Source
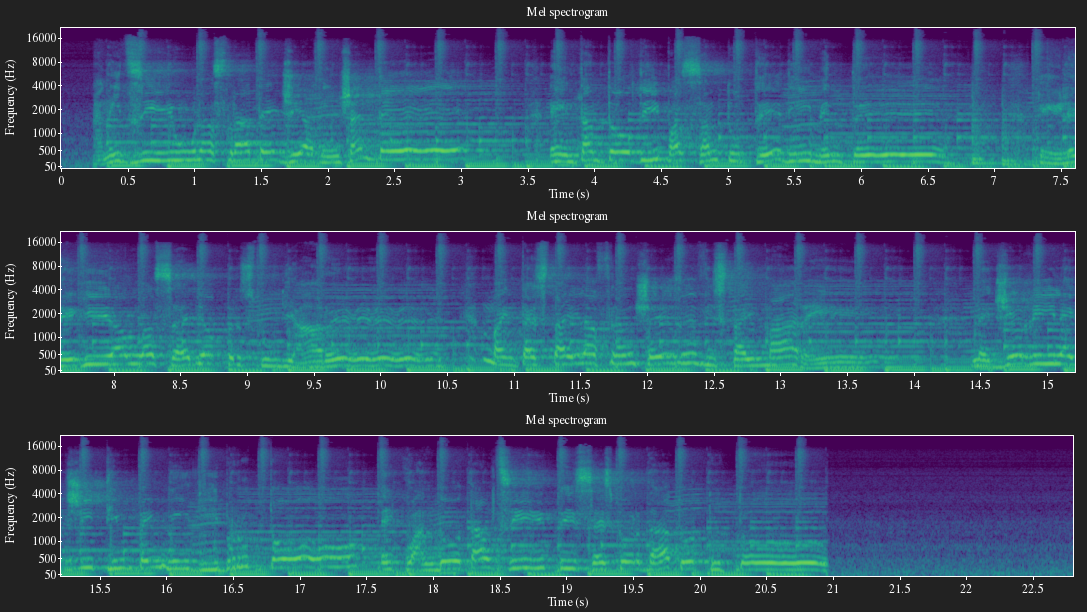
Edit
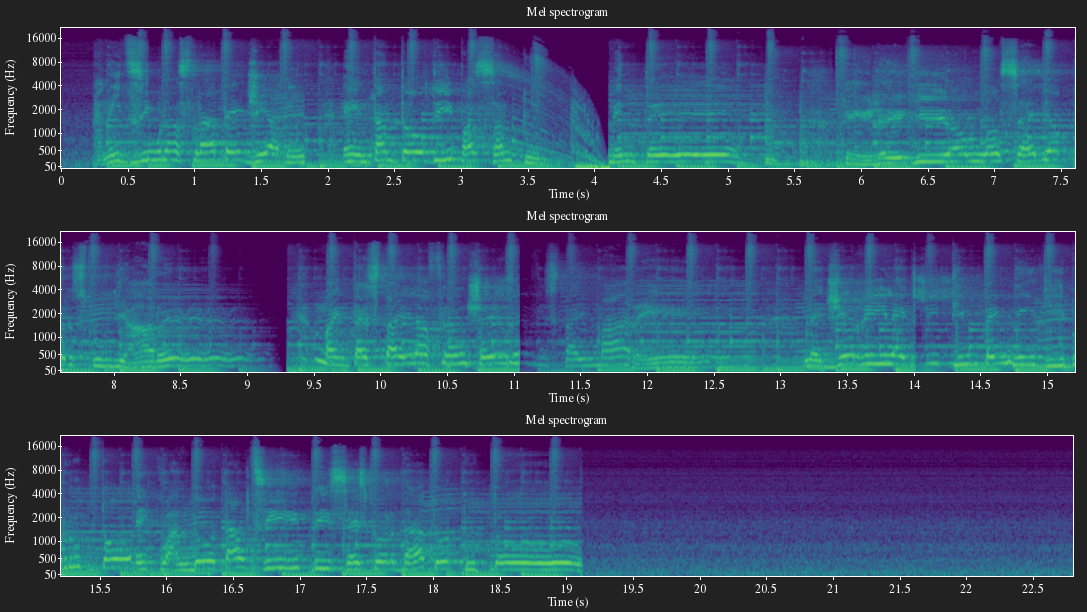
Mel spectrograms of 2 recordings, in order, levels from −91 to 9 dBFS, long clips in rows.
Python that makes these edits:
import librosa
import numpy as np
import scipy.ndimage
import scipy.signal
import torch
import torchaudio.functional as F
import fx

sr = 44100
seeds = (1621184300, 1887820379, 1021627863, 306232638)

y = fx.studio_fade_out(x, sr, start_s=9.44, length_s=1.12)
y = fx.edit(y, sr, fx.cut(start_s=0.65, length_s=0.26),
    fx.cut(start_s=2.08, length_s=1.29),
    fx.tape_stop(start_s=4.85, length_s=0.81),
    fx.speed_span(start_s=6.89, length_s=1.41, speed=0.83),
    fx.fade_in_span(start_s=12.3, length_s=1.18),
    fx.fade_in_from(start_s=15.27, length_s=0.51, curve='qsin', floor_db=-20.0),
    fx.cut(start_s=16.99, length_s=0.58), tone=tone)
